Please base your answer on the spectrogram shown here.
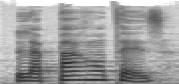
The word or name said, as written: La parenthèse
